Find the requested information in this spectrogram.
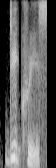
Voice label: "decrease", Indian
